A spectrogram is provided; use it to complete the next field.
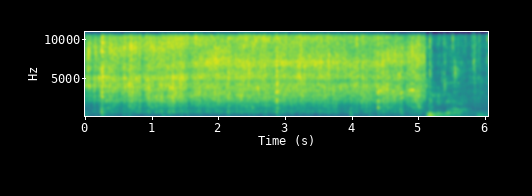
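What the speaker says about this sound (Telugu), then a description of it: "వేసి కొంచెం వేయించుకోవాలి" Urad dal and chana dal fry loudly in hot oil in a pan for tamarind pickle rice, with a steady close sizzle and occasional stirring scrapes, then a brief change in texture near the end.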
